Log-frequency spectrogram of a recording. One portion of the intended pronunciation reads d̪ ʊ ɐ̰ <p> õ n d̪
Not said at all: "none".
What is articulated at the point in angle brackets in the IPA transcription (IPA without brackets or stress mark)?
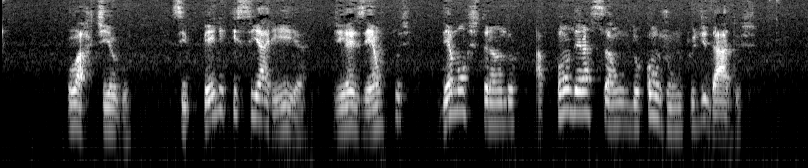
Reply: p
